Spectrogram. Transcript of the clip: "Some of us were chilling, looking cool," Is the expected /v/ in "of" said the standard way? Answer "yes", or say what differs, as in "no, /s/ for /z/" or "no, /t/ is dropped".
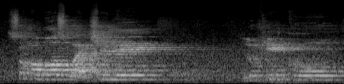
no, /b/ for /v/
